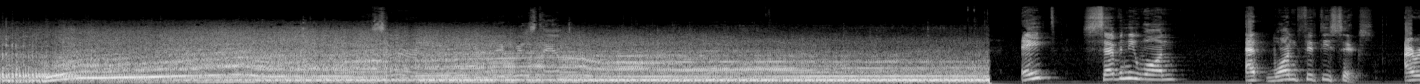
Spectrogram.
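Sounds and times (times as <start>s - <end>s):
supercharged Ford Racing Illuminator engine drag car run with Lund tuning in an S197: 0.0s - 9.9s
speech: 11.0s - 14.1s.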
